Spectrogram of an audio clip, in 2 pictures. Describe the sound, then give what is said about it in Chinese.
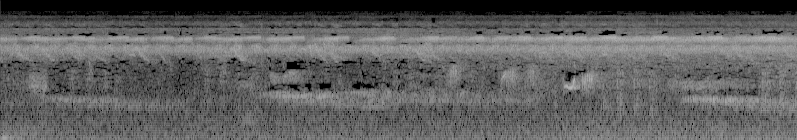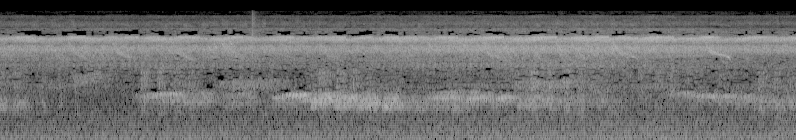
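A steady, high-pitched chorus of night insects chirps without pause, while shorter, lower calls from birds rise and fall over it at irregular intervals. No one speaks. “夜色非常的美，你可以看到漫天的星星，也可以听到各种虫鸣鸟叫。”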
